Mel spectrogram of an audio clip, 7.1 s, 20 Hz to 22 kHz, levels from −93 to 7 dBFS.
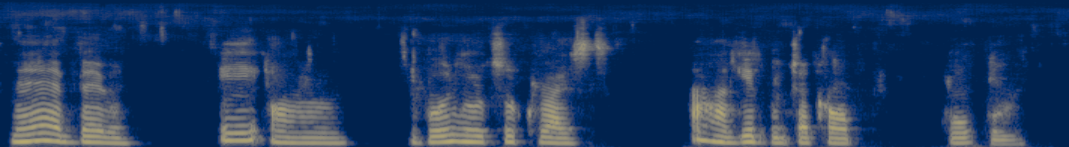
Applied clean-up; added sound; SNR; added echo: neural mask model Resemble Enhance denoiser.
